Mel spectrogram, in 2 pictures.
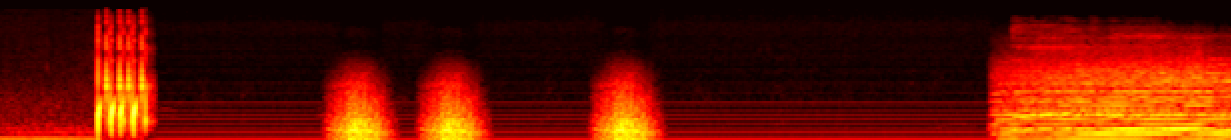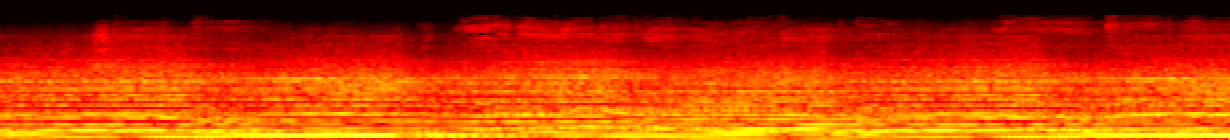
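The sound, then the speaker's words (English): The opening of a Palestine solidarity song: a sharp click and three soft, evenly spaced thumps over near silence, then at about seven seconds a full, loud musical arrangement kicks in and carries on steadily. “I'm going to play a little bit of a song. This is a sort of a Palestine solidarity song, if you will.”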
